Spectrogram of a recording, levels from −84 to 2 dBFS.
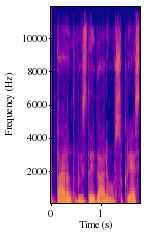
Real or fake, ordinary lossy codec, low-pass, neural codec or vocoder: real; Opus, 32 kbps; 10.8 kHz; none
